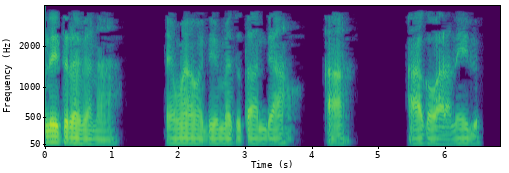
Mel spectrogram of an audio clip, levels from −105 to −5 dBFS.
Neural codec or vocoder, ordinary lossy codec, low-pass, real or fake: none; MP3, 16 kbps; 3.6 kHz; real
